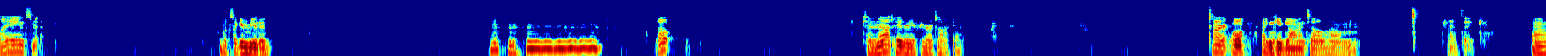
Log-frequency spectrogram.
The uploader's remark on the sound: This episode was recorded via Twitter Spaces.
